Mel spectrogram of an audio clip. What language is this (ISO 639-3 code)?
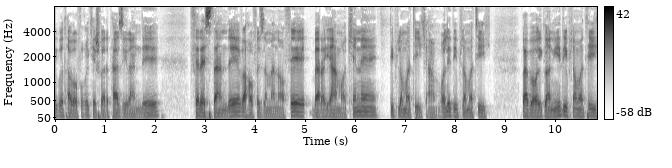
fas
